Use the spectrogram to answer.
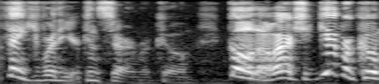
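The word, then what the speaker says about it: Recoome: the true might of raccoon and it rhymes with doom and guess what and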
